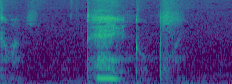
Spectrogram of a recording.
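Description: A person whispering softly: one short whispered phrase about a second in, followed by a shorter breathy whisper.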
